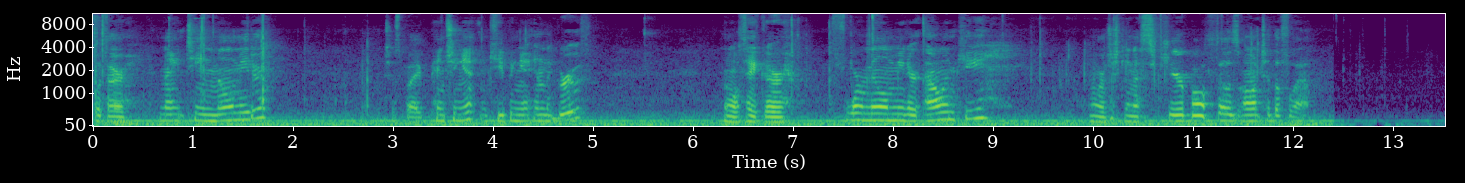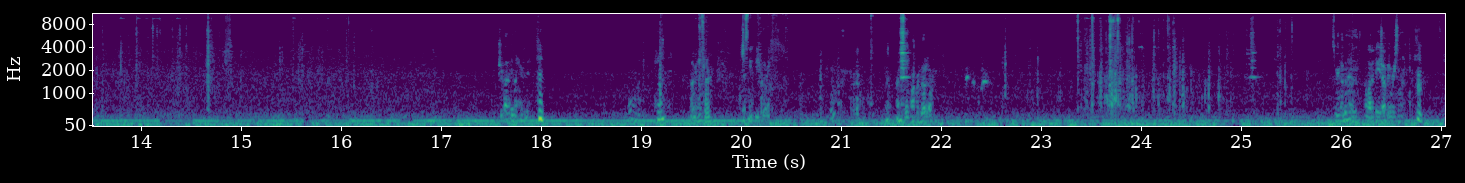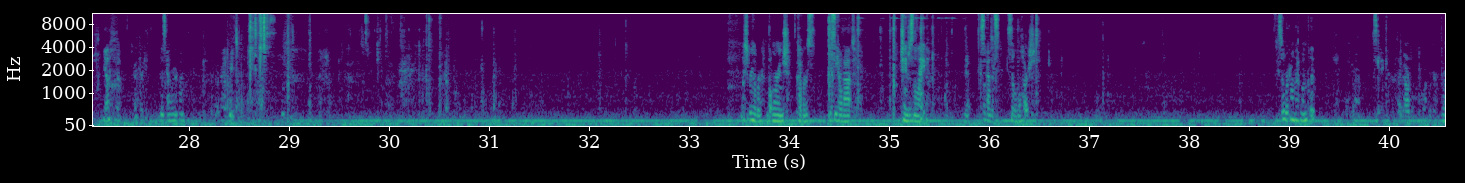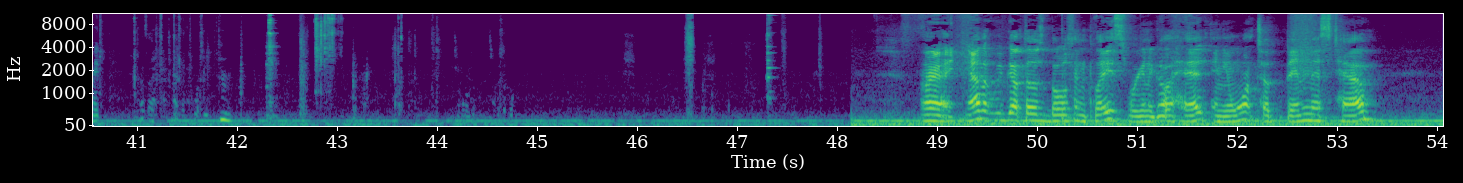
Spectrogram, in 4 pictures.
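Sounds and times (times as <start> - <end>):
faint steady hum: 0.0 - 54.0
man speaking: 48.8 - 53.4.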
